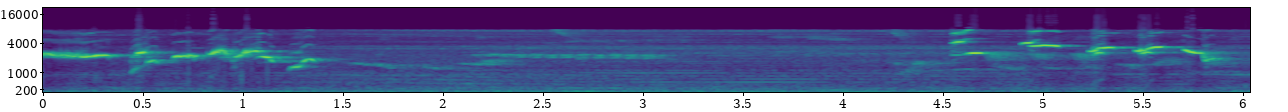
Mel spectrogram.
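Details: Oriental magpie-robin singing prolifically with full fill phrases, used as a master recording to train other songbirds: loud rising and falling whistled notes for over a second, a quiet pause, then a fresh burst of sharp chirps.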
